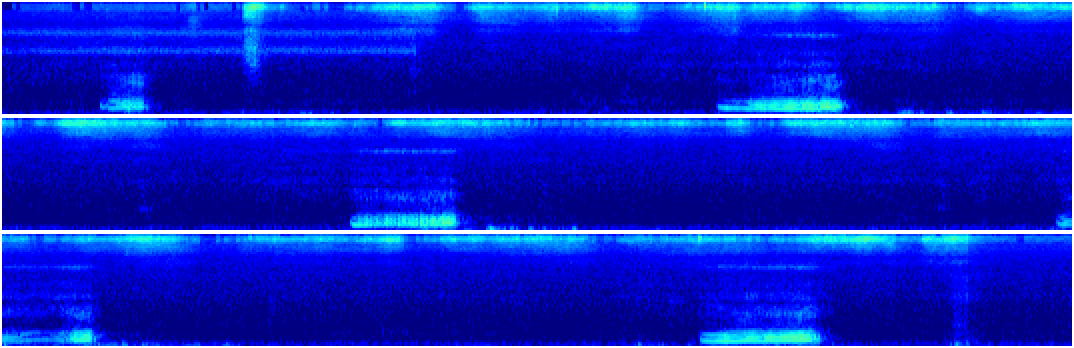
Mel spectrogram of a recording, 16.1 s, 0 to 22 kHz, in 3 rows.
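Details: Animal snoring in sleep: five short, fluttering snores on the in-breath, about 17 a minute, with quiet breathing between.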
